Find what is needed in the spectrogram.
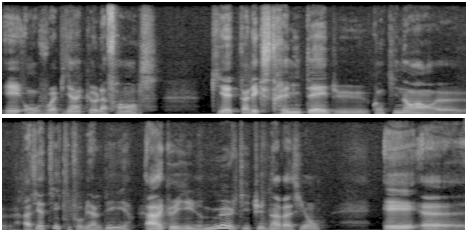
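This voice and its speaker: A man with a dark, mellow tone speaks very slowly, his intonation lively. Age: 80s+. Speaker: retiree interviewee. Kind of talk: interview answer. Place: home room. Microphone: lapel.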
